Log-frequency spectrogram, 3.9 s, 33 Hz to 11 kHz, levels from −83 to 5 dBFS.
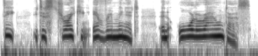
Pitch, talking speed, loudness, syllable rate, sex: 235 Hz, 155 wpm, -16 LUFS, 5.5 syllables/s, female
